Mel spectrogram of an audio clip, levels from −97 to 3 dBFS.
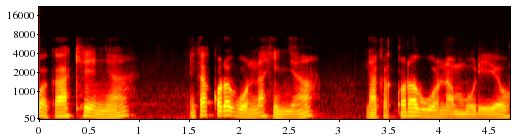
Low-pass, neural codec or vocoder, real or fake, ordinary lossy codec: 7.2 kHz; codec, 16 kHz, 4 kbps, X-Codec, HuBERT features, trained on balanced general audio; fake; none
